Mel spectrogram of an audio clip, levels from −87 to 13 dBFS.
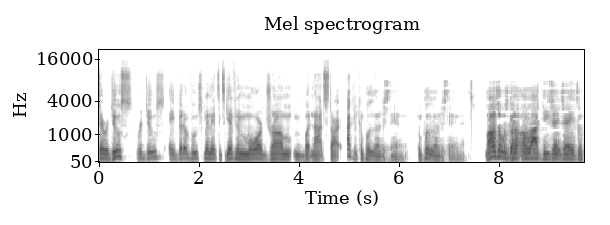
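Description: At 2.4 s, just before "give him more drum", there's a short jumbled moment lasting until about 2.52 s. That's chunks out of order: a 60 ms chunk of audio turned up one chunk late and got played after the one that should have followed it. Nothing is actually missing, but the sequence is swapped, so you hear a brief garble where the pieces butt together at the hard joins.

Then from 5.53 s, right after "not start I can", and running to the end, the sound abruptly goes dull and papery. This is an adaptive stream at a lower bitrate: the player switched down to a cheaper version, most likely because the connection slowed. There's no gap, just a sudden drop in quality. Nothing comes through above 8 kHz, and codec artefacts swirl around. It sounds like a jump from a decent AAC stream to a very low-bitrate HE-AAC one, somewhere near 8 kbit/s.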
